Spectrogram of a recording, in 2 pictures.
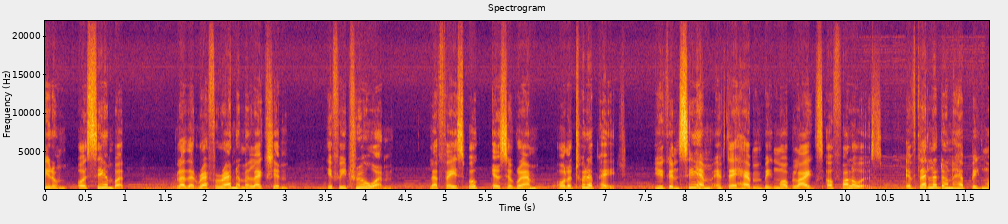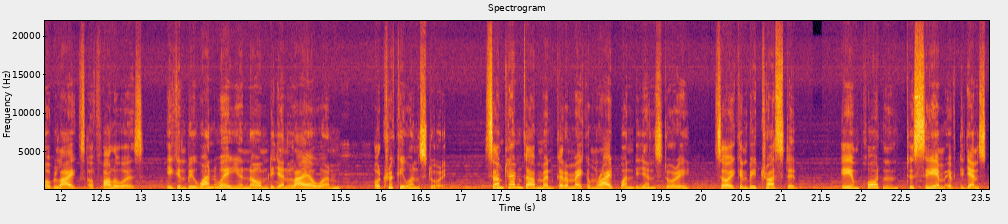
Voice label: West Kimberley Kriol Radio mix; indigenous; AEC Misinfo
